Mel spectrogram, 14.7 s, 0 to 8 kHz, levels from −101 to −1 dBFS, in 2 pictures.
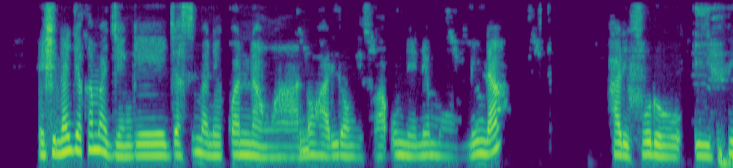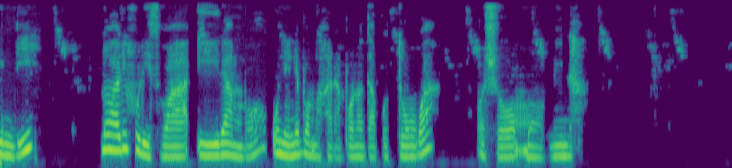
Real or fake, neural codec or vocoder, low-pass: real; none; 7.2 kHz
